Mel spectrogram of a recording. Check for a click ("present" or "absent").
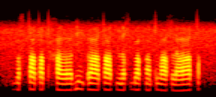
absent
